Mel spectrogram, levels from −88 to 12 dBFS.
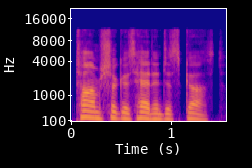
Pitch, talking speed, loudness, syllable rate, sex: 155 Hz, 230 wpm, -19 LUFS, 4.6 syllables/s, male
